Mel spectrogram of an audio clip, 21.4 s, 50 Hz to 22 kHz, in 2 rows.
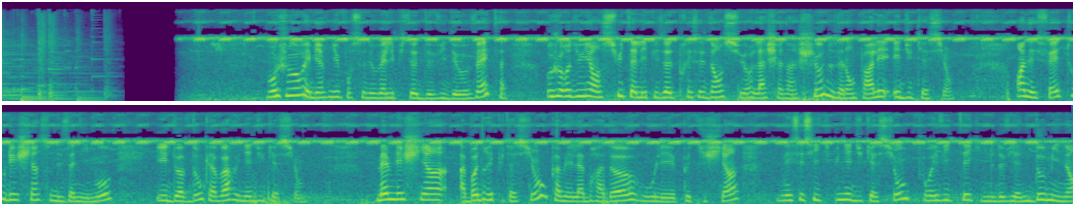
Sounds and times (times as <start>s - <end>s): Speech: 2.6s - 13.8s, 14.4s - 21.4s.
